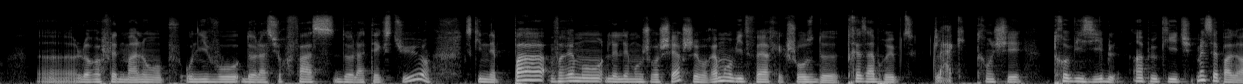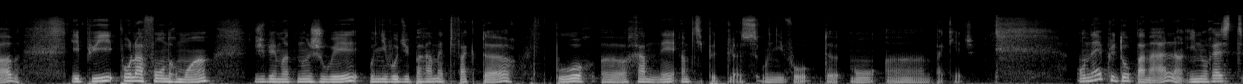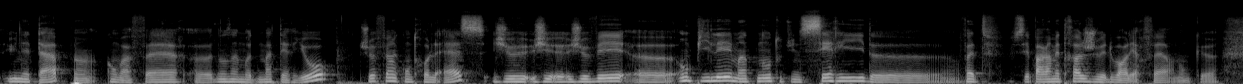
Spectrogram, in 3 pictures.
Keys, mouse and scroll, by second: 3.2 click, 3.6 click, 5.2-5.6 scroll down 2, 12.5 click, 12.7 click, 12.9 click, 14.0 click, 17.9 click, 25.9 click, 27.7 ctrl+s, 28.8 middle click, 29.4-29.8 scroll down 5, 30.4 middle click, 32.8 middle click, 34.0 scroll up 2, 34.7 right click, 35.7 middle click, 36.8 scroll down 1.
